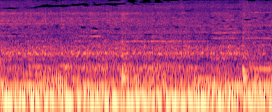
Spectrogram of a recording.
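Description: Live heavy metal band playing loud, with a dense wall of bass and drums filling the low end.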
